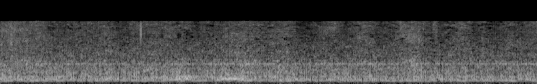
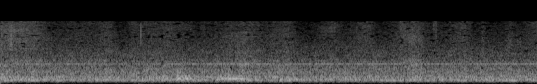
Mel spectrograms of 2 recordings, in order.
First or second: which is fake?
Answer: first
